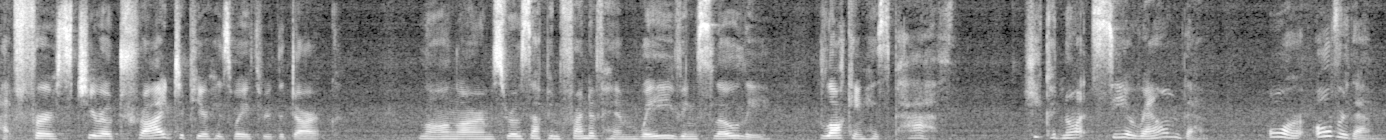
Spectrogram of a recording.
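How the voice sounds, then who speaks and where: A woman teacher reading a children's storybook aloud expressively, with dramatic pauses. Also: fairly low pitch, a little mellow, slight background noise, low-quality recording. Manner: slow, dramatic pauses, asks listeners questions.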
